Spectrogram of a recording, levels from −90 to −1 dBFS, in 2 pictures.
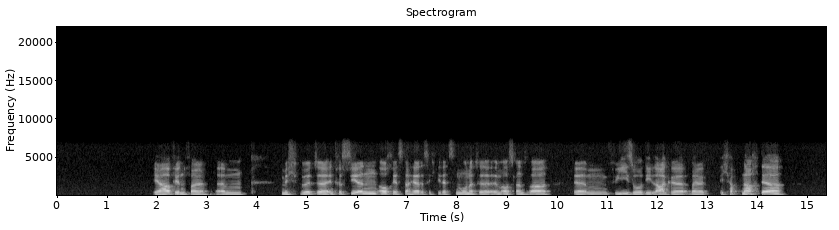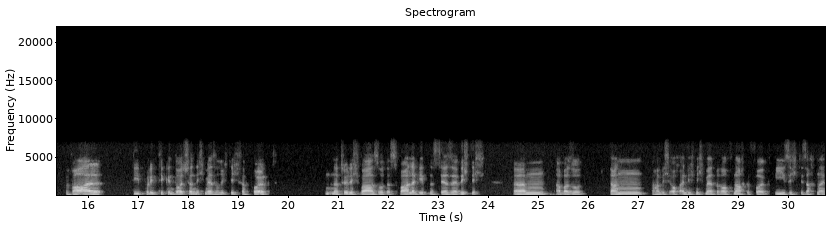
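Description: No technical faults are audible.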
